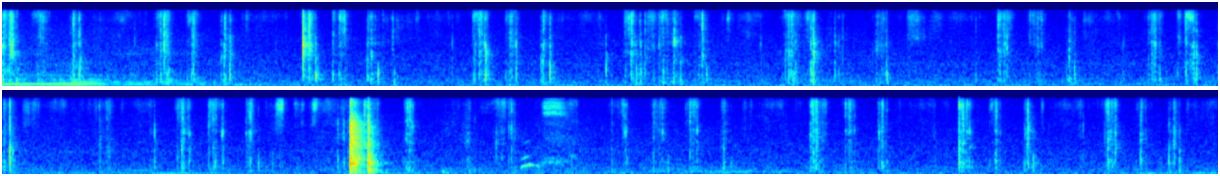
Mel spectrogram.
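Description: A tarot or oracle deck is shuffled and handled in a quiet room, with soft papery riffles and flicks recurring irregularly and one sharper snap midway, faint and close, with no talking.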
